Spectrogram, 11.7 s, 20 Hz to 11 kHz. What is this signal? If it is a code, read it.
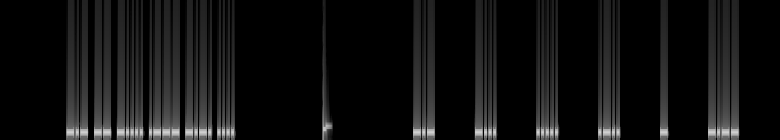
Morse code, heard as a keyed tone, about 36 wpm, spaced as for 18 wpm, 700 Hz. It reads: KM6JCH KB5LTY
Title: USA Call Signs - 6 Characters - 6x Character Spacing - 35wpm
